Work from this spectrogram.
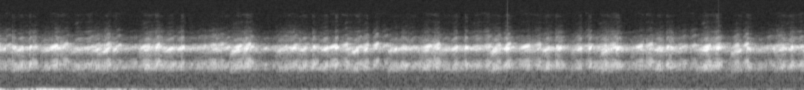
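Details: Frog chorus from a wetland in spring, captured live: constant layered croaking, fast buzzy pulses merging into a continuous drone at two pitches, with small surges every few seconds and no other clear sounds.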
